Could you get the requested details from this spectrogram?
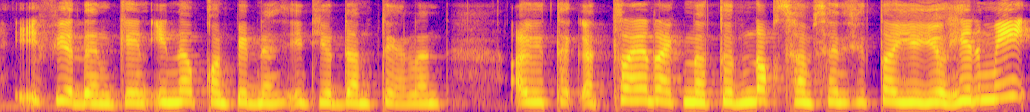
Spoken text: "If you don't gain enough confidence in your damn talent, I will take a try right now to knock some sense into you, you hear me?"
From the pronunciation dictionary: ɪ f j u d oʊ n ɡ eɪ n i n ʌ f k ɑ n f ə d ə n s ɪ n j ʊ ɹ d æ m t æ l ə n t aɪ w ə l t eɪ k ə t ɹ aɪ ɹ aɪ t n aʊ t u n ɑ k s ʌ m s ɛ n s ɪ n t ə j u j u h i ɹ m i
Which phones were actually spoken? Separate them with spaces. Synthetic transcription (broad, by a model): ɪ f j u d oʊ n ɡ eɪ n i n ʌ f k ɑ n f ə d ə n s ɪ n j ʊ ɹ d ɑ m t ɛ l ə n t aɪ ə t eɪ k ə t ɹ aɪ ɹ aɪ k n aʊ t u n ɑ k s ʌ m s ɛ n s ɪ t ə j u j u h i ɹ m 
